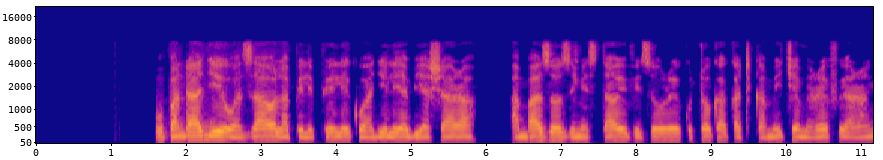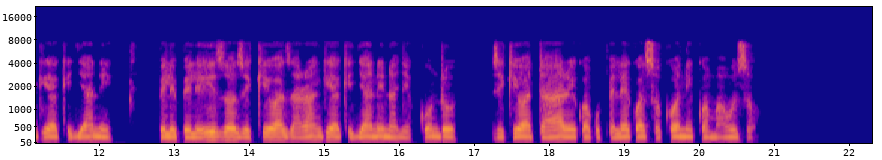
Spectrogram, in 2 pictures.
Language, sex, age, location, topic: Swahili, male, 25-35, Dar es Salaam, agriculture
